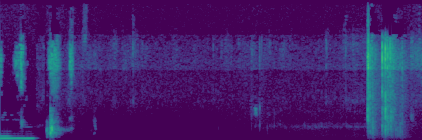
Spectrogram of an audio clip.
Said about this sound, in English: So let's see. I'm just shuffling.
